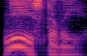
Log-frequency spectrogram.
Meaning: furious, violent, frantic
- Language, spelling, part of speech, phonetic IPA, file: Russian, неистовый, adjective, [nʲɪˈistəvɨj], Ru-неистовый.ogg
